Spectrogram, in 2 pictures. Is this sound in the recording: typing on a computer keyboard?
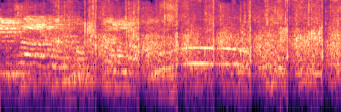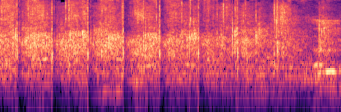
no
